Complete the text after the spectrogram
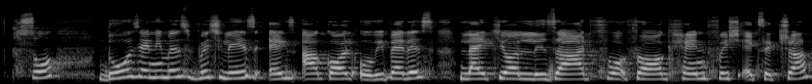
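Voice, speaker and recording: A woman's high voice at a fairly slow pace, with very even loudness, ordinary pitch variation and audible room echo. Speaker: school science teacher. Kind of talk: lecture. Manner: repetitive, halting.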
